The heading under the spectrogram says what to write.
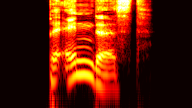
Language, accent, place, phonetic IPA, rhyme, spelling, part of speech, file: German, Germany, Berlin, [bəˈʔɛndəst], -ɛndəst, beendest, verb, De-beendest.ogg
- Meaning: inflection of beenden: 1. second-person singular present 2. second-person singular subjunctive I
